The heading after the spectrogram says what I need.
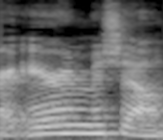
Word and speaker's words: Aryn Michelle: guest we have Aaron Michelle I think I pronounced your name right so you are Aaron Michelle that's it yeah thank you for joining us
